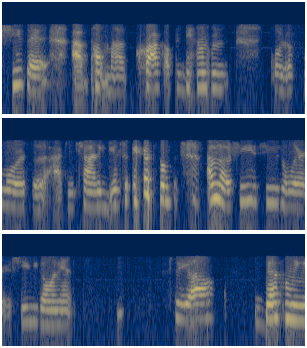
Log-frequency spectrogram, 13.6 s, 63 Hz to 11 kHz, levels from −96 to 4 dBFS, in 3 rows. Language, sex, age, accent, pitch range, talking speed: English, female, 30-49, American, 180-215 Hz, 155 wpm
